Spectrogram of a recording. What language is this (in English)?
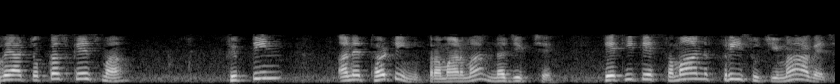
Gujarati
